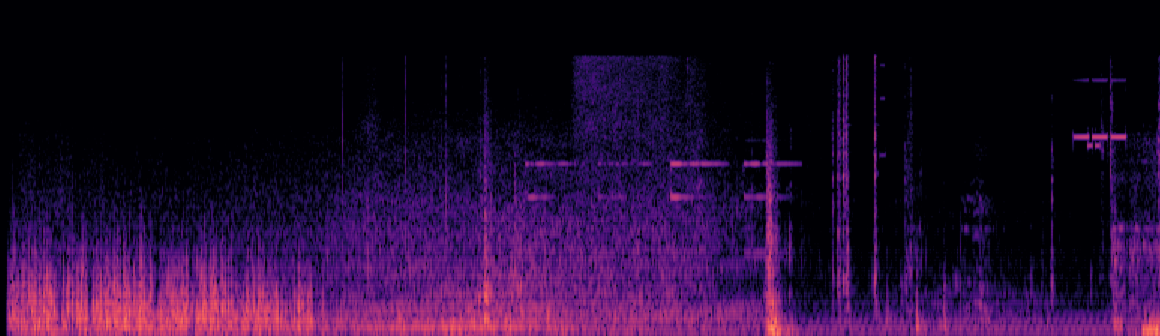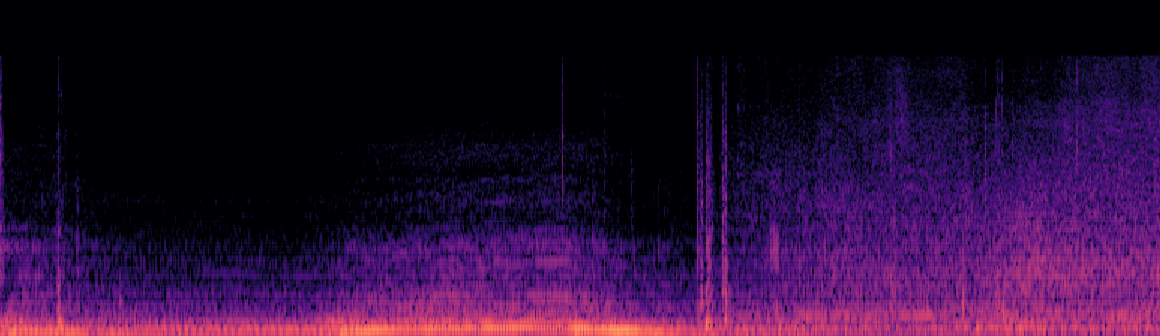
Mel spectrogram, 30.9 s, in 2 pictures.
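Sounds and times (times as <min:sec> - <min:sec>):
car door shutting: 0:08.9 - 0:12.7, 0:14.4 - 0:16.6, 0:23.9 - 0:26.6.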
